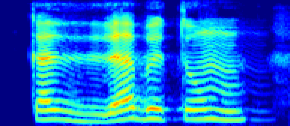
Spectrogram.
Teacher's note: کذبتم، با کے اوپر جزم کی علامت ہے تو با کو تھوڑا سا ہلا کے پڑھیے قلقلہ کرتے ہوئے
